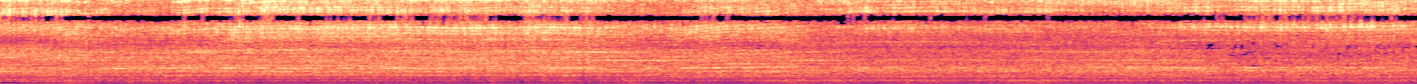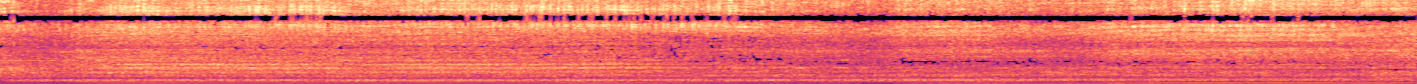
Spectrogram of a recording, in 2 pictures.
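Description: Stihl backpack leaf blower's two-stroke engine running steadily at high speed, with a constant rush of air from the nozzle.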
